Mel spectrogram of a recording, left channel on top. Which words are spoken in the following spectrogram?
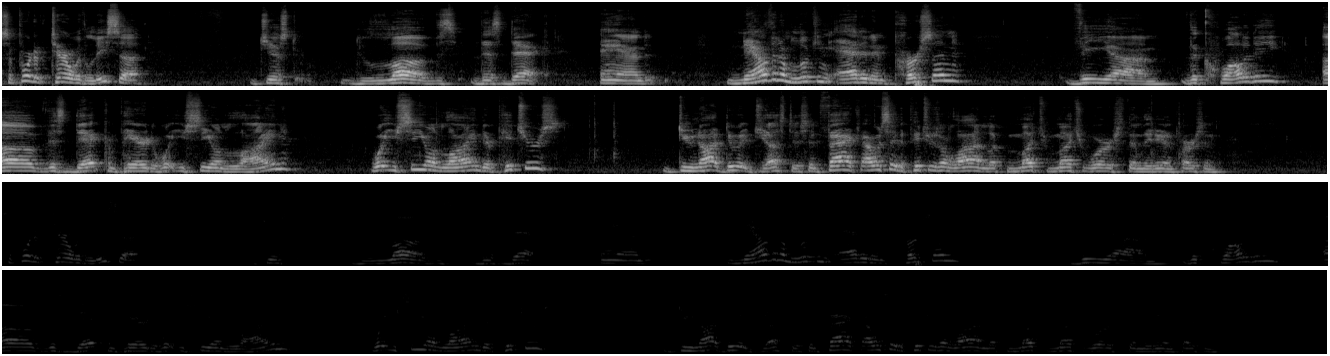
Tarot with Lisa just loves this deck. And now that I'm looking at it in person, the quality of this deck compared to what you see online, their pictures do not do it justice. In fact, I would say the pictures online look much, much worse than they do in person.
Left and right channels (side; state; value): right; quieter; 34.2 dB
